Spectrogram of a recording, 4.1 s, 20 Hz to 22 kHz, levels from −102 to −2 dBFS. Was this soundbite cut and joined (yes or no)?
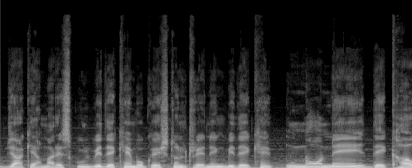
yes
